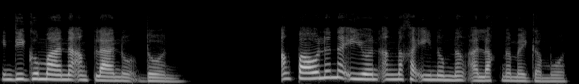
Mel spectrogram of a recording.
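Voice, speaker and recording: A woman's voice: mid-range voice, expressive, normal speed, a little mellow, dry recording, studio quality, lightly acted. A woman with a Filipino accent voicing a male henchman reporting to his boss in an audio drama.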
